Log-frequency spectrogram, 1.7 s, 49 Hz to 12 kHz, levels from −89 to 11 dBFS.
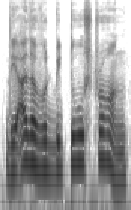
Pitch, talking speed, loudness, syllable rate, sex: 150 Hz, 205 wpm, -16 LUFS, 4.4 syllables/s, male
